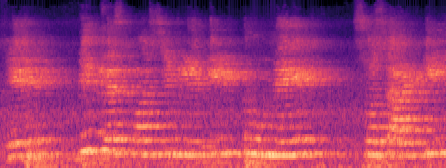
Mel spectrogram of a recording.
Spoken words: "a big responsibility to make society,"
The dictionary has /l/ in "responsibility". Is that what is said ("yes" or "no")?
no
